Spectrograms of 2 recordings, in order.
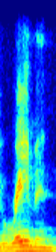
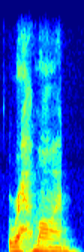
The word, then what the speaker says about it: Rehman: you pronounce it um so in school i mean they call me raymond in school but it's ramon with an h like this sound like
